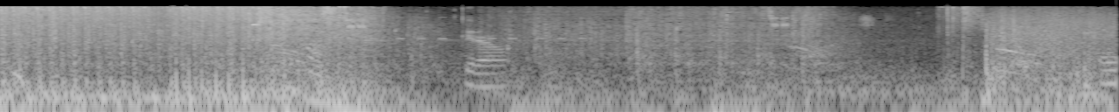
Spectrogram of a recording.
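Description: Video game gunfire crackles in bursts.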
